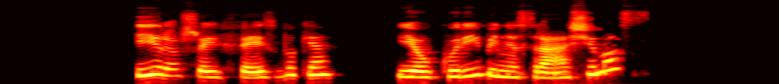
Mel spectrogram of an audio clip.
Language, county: Lithuanian, Vilnius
